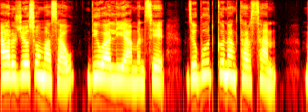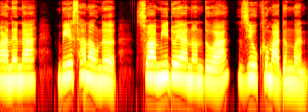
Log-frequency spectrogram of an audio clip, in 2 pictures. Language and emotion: Bodo, neutral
